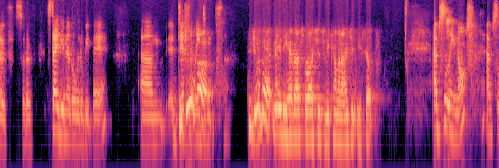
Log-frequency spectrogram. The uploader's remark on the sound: ZOOMCAST.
